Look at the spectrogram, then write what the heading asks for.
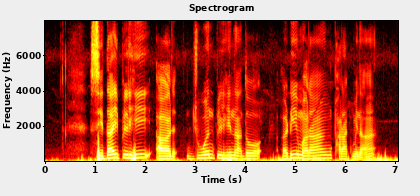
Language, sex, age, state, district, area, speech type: Santali, male, 18-30, West Bengal, Birbhum, rural, spontaneous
